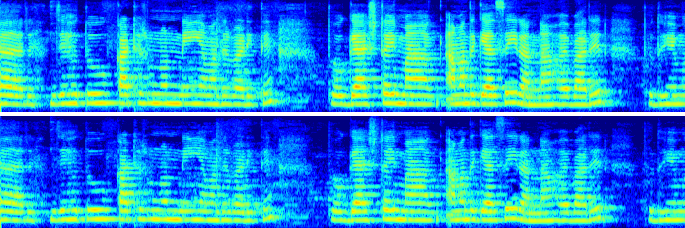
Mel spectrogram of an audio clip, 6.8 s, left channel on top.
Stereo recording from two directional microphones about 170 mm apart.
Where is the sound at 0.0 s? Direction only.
Centre (ahead or behind).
